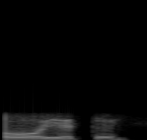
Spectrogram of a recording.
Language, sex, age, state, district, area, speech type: Marathi, female, 18-30, Maharashtra, Sindhudurg, urban, conversation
